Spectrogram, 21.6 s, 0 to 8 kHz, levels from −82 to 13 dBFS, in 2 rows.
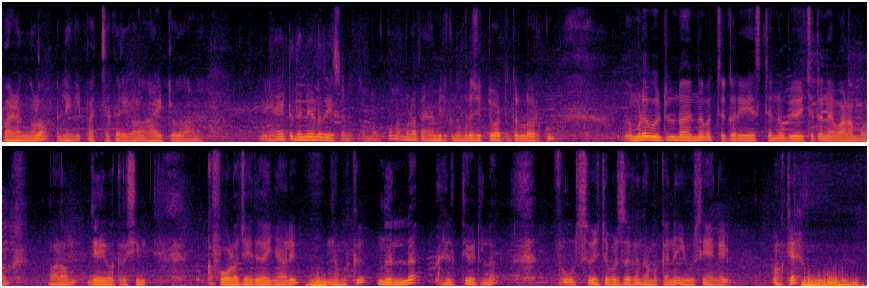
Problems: constant background noise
